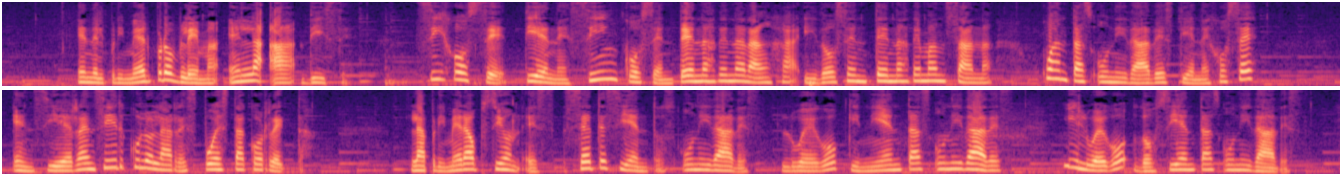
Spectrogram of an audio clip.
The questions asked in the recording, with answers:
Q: si José tiene 5 centenas de naranja y 2 centenas de manzana, ¿cuántas unidades tiene José?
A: Entonces la respuesta correcta es el número 700.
